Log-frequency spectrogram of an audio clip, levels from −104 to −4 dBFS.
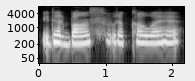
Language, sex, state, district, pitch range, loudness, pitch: Hindi, female, Jharkhand, Palamu, 230-245 Hz, -18 LUFS, 235 Hz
